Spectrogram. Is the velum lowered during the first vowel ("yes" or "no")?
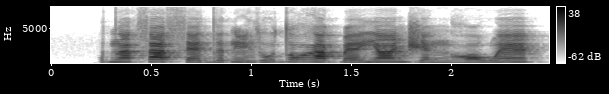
yes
